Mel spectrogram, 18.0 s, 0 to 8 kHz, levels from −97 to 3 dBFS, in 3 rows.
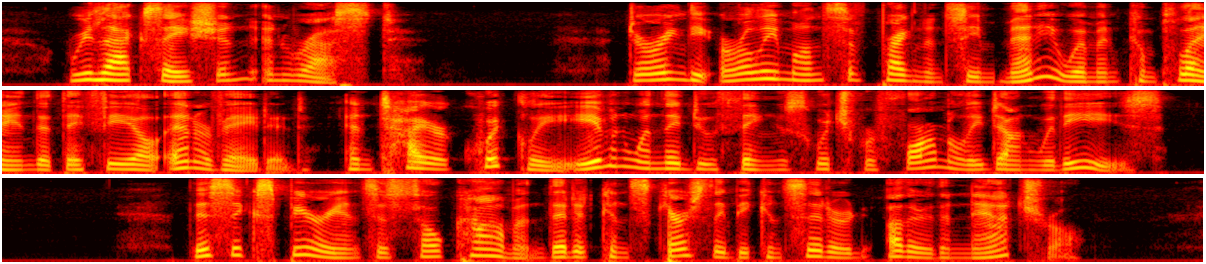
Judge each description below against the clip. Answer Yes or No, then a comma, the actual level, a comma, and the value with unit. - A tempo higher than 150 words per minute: No, average, 145 wpm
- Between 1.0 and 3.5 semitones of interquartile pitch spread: No, average, 4.4 semitones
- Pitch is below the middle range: No, high, 190 Hz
